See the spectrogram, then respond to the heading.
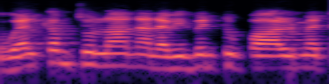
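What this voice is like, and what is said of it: Put-on British accent. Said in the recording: “I've been working on my British accent. Would you like to hear?”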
